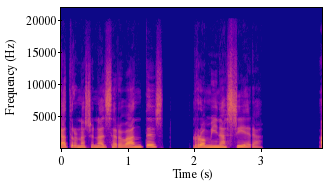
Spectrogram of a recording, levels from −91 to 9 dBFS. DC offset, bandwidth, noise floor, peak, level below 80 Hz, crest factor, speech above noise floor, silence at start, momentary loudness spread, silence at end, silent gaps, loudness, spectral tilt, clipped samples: under 0.1%; 18 kHz; under -90 dBFS; -8 dBFS; -80 dBFS; 20 dB; over 65 dB; 0 s; 8 LU; 0 s; 1.54-1.98 s, 3.03-3.87 s; -26 LUFS; -4.5 dB/octave; under 0.1%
